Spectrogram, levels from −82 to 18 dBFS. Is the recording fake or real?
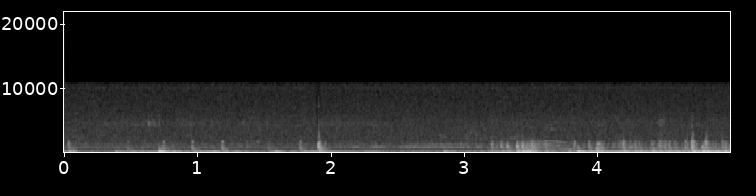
real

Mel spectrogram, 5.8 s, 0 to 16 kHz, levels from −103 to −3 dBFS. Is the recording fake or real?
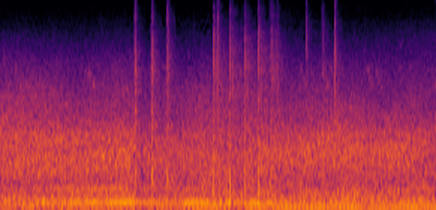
real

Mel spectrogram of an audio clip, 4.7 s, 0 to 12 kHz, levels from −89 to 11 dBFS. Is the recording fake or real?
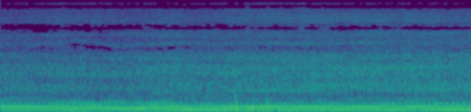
real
